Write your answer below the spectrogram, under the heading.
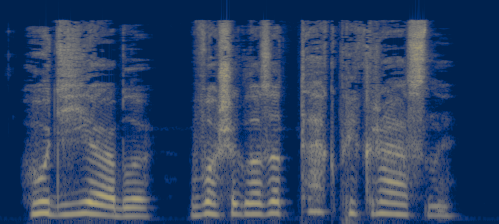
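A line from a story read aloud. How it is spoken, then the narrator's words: Ecstatic moan. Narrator (Russian): простонала извращенка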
